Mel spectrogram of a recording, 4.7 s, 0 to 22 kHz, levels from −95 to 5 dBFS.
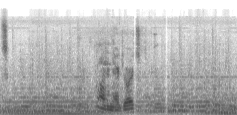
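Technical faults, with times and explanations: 2.67 to 2.73 s and 3.30 to 3.37 s, short stall from a late packet: Each time a packet missed its playout slot, the jitter buffer ran dry and the receiver filled the gap by stretching the sound it already had, for 33 ms and then 31 ms. Playback then resumed from the same point, so nothing is lost. Instead a sound hangs slightly too long with a faint buzz or dip, and the overall delay grows by the filled time.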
